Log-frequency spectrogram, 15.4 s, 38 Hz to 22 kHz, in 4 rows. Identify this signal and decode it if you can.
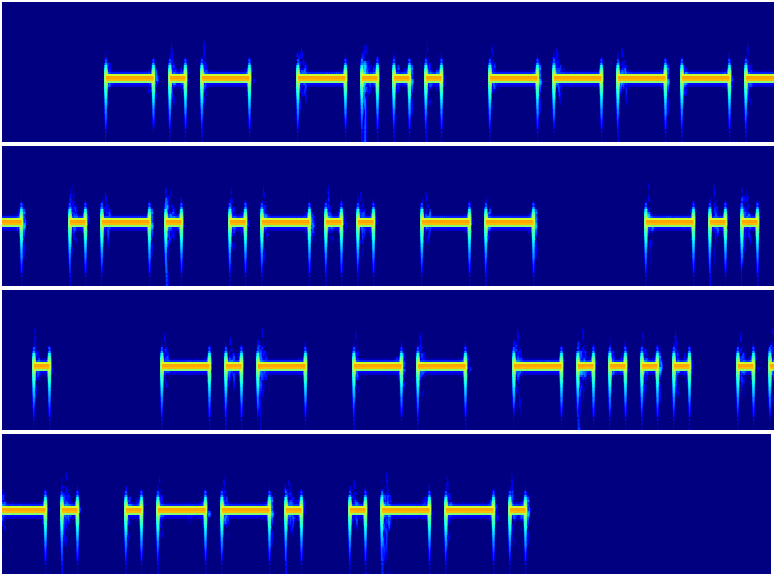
Morse code, heard as a keyed tone, about 15 wpm, 700 Hz. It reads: KB0RLM DE KM6RPP
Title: USA Callsign DE Callsign - 6 Characters - 15wpm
